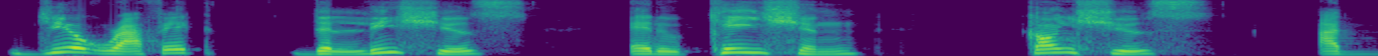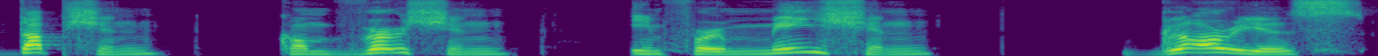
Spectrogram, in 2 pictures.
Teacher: So they all have their stress on the penultimate syllable, the penultimate syllable.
